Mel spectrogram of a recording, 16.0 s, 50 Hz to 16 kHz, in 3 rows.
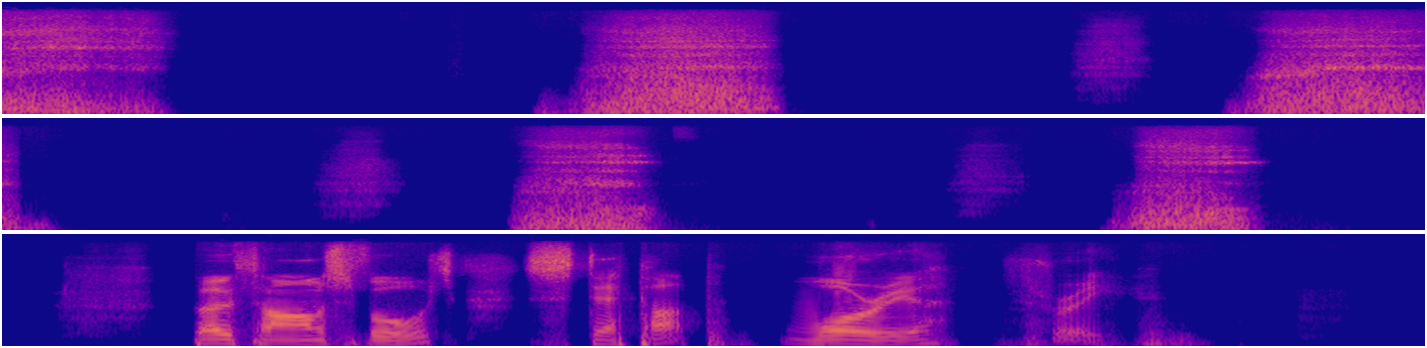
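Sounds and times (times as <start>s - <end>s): man breathing into microphone: 0.0s - 0.7s, 2.0s - 3.0s, 4.0s - 5.6s, 6.6s - 7.9s, 8.9s - 10.2s.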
